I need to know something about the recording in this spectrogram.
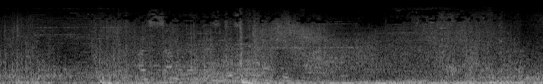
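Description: A deep electronic boom rings out as a large crystal explodes.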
